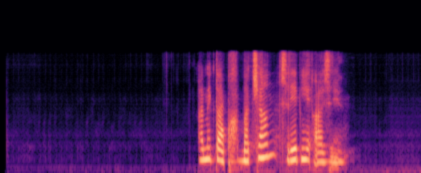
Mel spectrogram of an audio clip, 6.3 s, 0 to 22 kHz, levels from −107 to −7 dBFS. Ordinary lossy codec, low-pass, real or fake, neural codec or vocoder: none; 7.2 kHz; fake; codec, 16 kHz in and 24 kHz out, 0.6 kbps, FireRedTTS-2 codec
